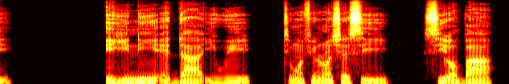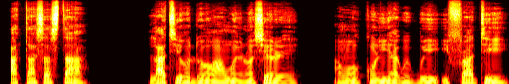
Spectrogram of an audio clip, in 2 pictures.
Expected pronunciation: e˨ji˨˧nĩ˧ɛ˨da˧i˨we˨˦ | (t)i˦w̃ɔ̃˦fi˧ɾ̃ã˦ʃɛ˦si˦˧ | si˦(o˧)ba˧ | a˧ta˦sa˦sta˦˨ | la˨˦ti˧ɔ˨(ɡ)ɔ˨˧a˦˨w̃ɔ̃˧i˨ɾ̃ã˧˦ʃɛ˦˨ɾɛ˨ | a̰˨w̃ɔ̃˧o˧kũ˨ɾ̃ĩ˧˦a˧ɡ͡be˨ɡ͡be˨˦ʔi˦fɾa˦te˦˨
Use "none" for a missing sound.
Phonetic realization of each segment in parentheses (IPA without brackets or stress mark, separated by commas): t, ɔ˧, d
